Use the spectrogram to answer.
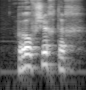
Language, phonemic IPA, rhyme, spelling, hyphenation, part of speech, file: Dutch, /ˌroːfˈsʏx.təx/, -ʏxtəx, roofzuchtig, roof‧zuch‧tig, adjective, Nl-roofzuchtig.ogg
- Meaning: rapacious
